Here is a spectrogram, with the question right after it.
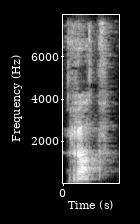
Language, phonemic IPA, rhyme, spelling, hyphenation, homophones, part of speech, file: Dutch, /rɑt/, -ɑt, rat, rat, rad, noun, Nl-rat.ogg
- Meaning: a rat, medium-sized rodent belonging to the genus Rattus, or of certain other genera in the family Muridae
